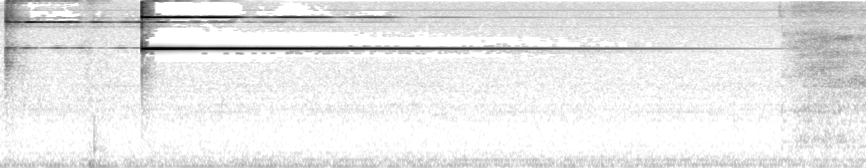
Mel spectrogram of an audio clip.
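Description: Tingsha cymbals struck together twice, about a second apart, the second strike louder, each leaving a high, bright ring that fades slowly over several seconds.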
